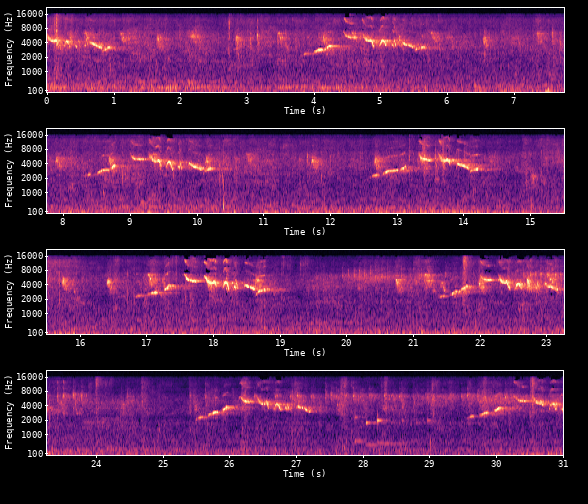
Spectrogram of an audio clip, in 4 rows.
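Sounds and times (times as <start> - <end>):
songbird singing: 0.0 - 19.2, 25.4 - 31.0
steady low rumble: 0.0 - 31.0.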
